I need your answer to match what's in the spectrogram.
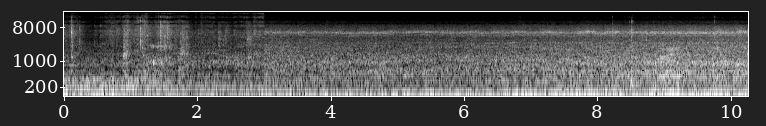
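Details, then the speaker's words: York chilled-water air handler after repair (broken part and missing bolts found, motor tension adjusted and laser-aligned, 460 V): steady, even low blower rumble building slightly as it settles, noticeably quieter; normal operation. "right it looks good yeah definitely sounds quieter"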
